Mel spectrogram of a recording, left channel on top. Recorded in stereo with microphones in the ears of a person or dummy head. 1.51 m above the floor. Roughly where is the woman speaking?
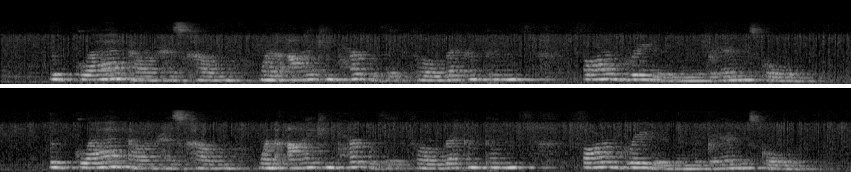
Right.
